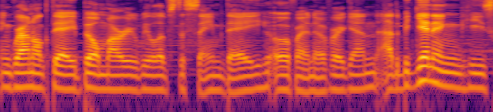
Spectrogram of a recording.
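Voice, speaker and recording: Background music beneath fairly even intonation. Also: man. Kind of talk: comedic video essay narration. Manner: monotone.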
